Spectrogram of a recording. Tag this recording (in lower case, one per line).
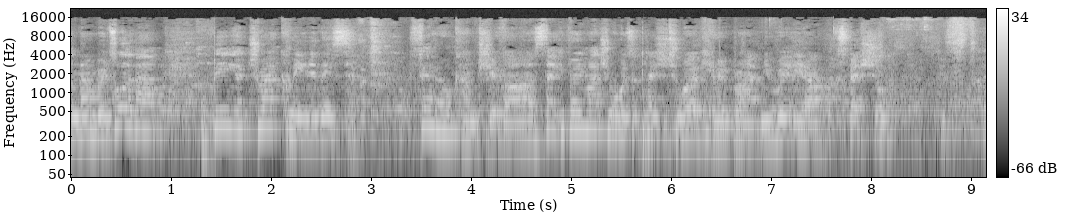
speech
